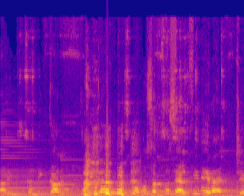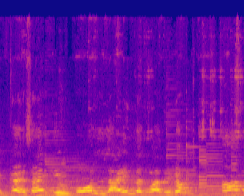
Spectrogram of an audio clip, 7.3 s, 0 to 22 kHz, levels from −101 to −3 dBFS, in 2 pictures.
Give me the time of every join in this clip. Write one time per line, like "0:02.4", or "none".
0:03.6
